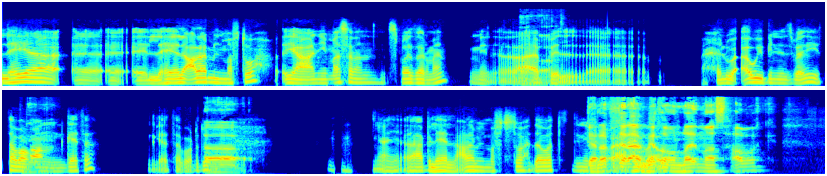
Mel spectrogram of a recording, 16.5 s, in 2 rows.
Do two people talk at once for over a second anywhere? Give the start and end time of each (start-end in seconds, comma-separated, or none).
14.0-15.3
